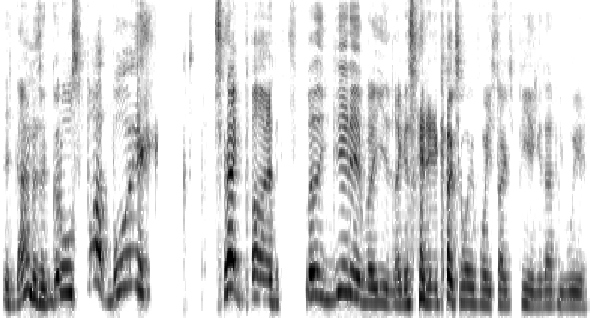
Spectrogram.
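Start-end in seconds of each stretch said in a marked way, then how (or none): 0.0-4.9 dog voice. Acted. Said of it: "He's like".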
